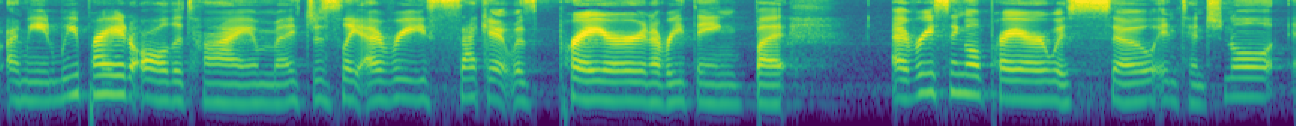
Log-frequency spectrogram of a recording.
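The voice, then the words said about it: Congested voice from a cold. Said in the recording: “I have a cold, and so I sound awful.”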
